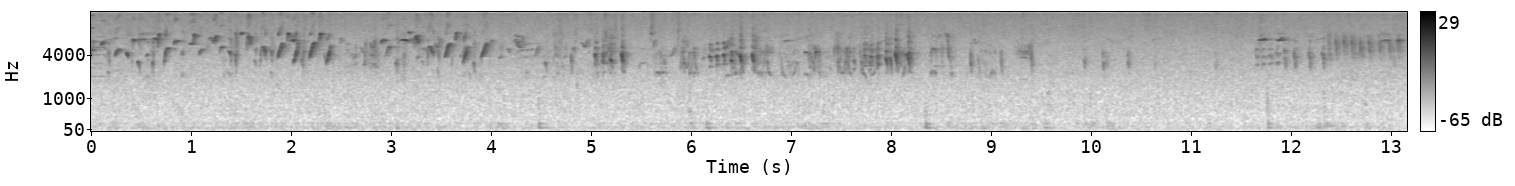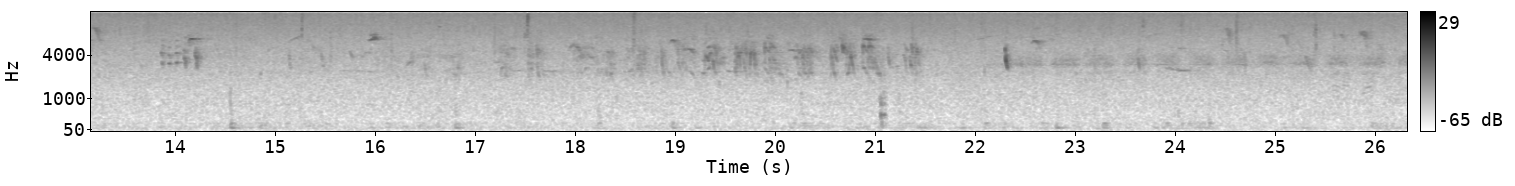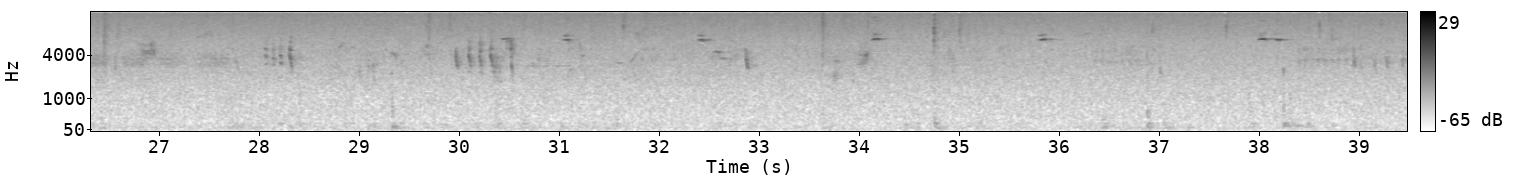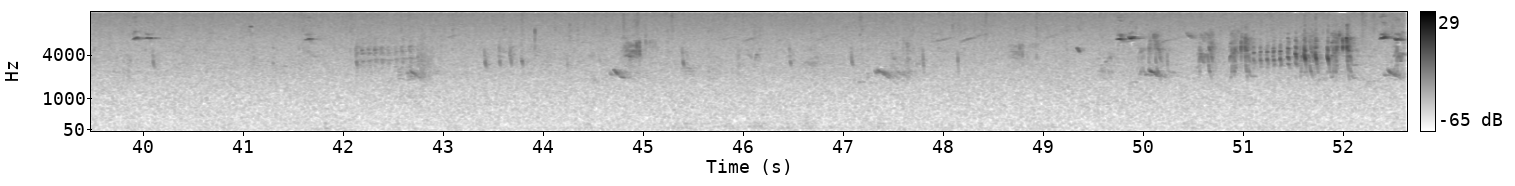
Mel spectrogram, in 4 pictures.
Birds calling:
White-browed Sparrow-Weaver (Plocepasser mahali), Red-rumped Swallow (Cecropis daurica), Scarlet-chested Sunbird (Chalcomitra senegalensis), Mariqua Sunbird (Cinnyris mariquensis)

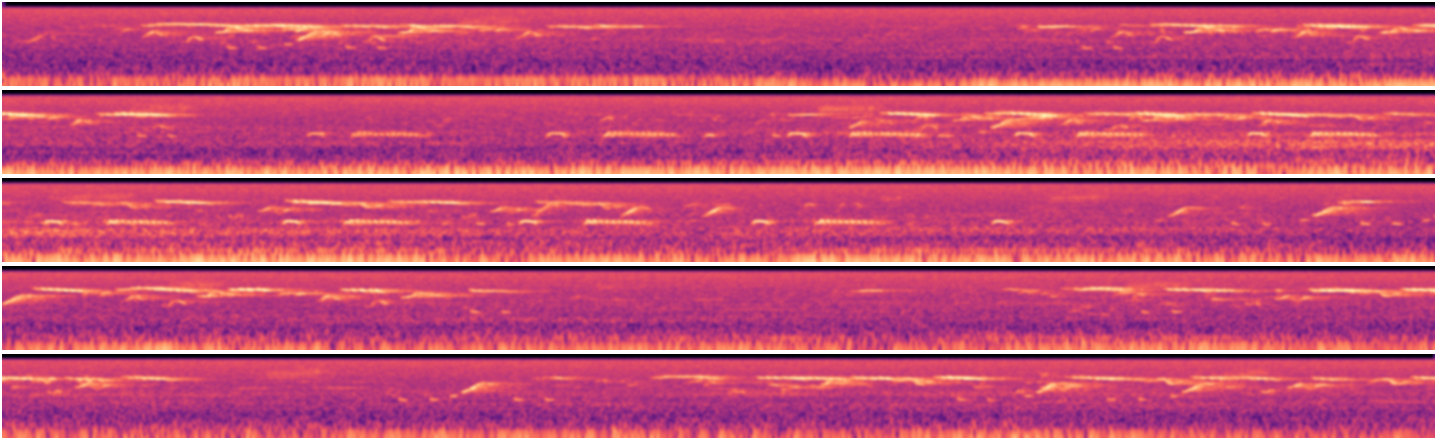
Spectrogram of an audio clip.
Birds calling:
Gray-backed Camaroptera (Camaroptera brevicaudata), White-browed Robin-Chat (Cossypha heuglini), Slate-colored Boubou (Laniarius funebris), Ring-necked Dove (Streptopelia capicola), Sulphur-breasted Bushshrike (Telophorus sulfureopectus)

